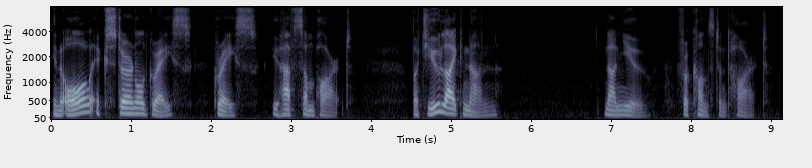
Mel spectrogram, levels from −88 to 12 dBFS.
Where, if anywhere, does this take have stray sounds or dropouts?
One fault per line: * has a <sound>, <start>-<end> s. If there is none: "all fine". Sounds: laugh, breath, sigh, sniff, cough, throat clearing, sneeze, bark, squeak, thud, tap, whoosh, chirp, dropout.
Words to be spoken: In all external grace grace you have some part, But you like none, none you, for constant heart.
all fine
